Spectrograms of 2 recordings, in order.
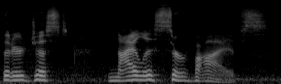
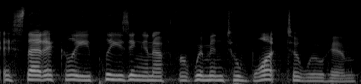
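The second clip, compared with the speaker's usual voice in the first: ordinary talk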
